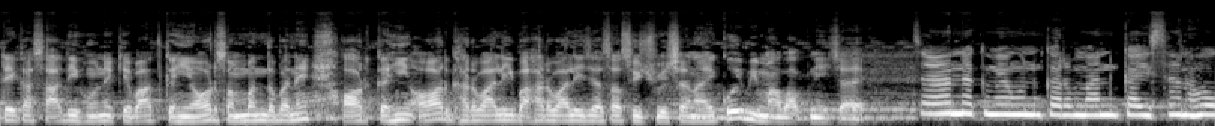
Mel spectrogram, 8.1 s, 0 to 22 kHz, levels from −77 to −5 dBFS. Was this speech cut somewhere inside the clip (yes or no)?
yes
